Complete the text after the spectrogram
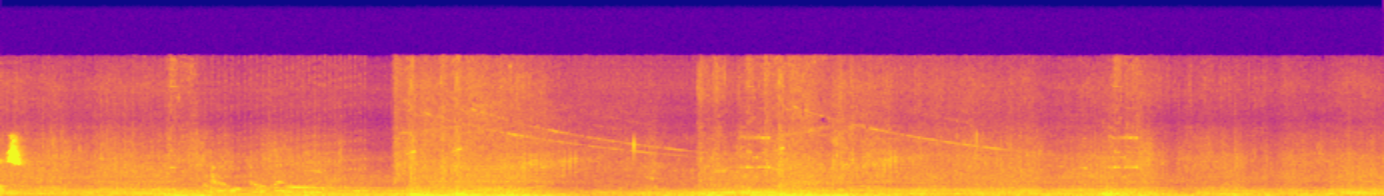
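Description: A racing car engine whines steadily at high speed.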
